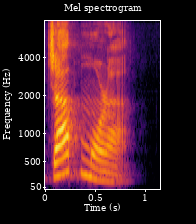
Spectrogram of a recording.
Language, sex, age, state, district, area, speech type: Assamese, female, 30-45, Assam, Charaideo, urban, read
